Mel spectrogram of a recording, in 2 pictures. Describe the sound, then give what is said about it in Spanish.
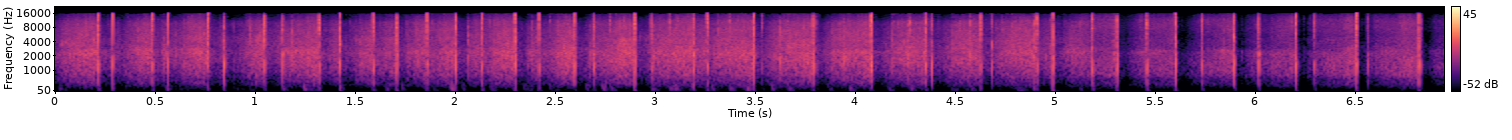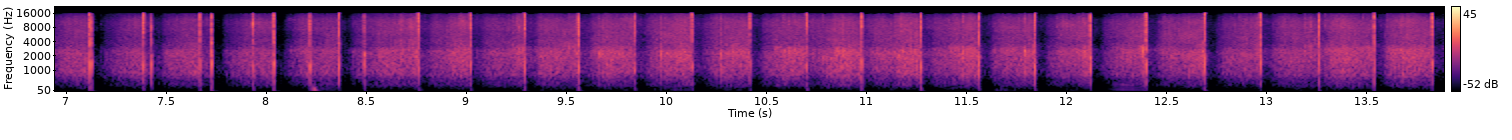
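Sustained applause from an audience at the close of a press conference at the 2020 San Sebastián Festival, for Donostia award winner Mortensen: dense overlapping claps forming a steady, bright rattle that holds at an even level for the whole stretch, with no voices. “Y acabo aquí la rueda de prensa y pido un fuerte aplauso para nuestro premio Donosti.”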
